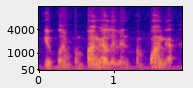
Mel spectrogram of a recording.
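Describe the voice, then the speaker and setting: A man's voice: fairly low pitch, fast talker, sharp tone. A man with a Filipino accent whose first language is Kapampangan, talking casually as an interview guest on a video call. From Philippines.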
